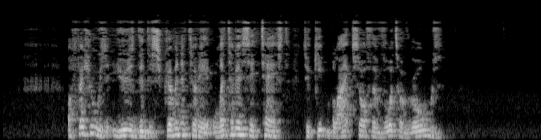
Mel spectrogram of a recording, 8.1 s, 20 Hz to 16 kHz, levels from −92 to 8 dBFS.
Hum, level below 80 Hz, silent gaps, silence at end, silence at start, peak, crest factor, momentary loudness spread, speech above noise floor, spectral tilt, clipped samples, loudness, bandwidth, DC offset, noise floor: none; -58 dBFS; none; 1.5 s; 1 s; -2 dBFS; 18 dB; 11 LU; 55 dB; -5.5 dB/octave; under 0.1%; -19 LUFS; 9.6 kHz; under 0.1%; -73 dBFS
